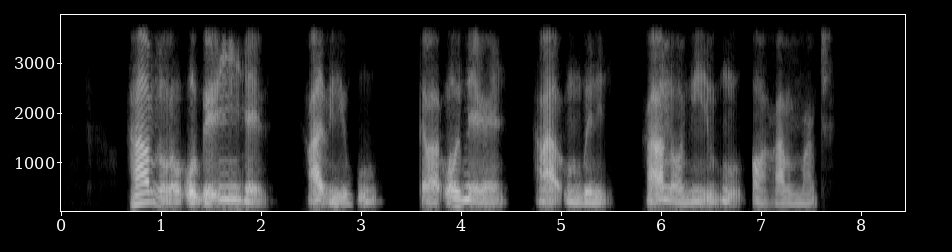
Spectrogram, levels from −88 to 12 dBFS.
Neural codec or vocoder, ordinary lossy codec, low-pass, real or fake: autoencoder, 44.1 kHz, a latent of 192 numbers a frame, MeloTTS; none; 3.6 kHz; fake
